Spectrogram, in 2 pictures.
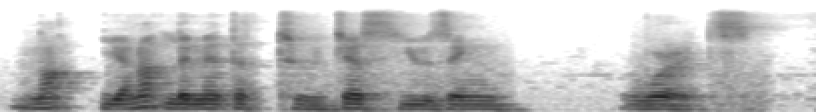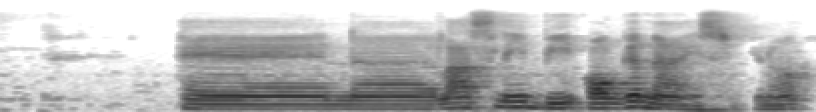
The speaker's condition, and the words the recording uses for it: No condition.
